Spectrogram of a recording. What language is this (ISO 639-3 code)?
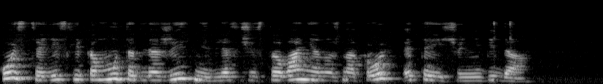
rus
